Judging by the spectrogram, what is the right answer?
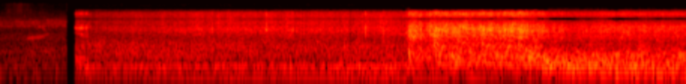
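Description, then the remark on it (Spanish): Heavy rain hisses steadily with a low thunder-like rumble underneath, starting abruptly after a brief quiet moment and swelling louder partway through. No one speaks. “Mira, ¿cómo va a llover? Bueno, querías hacer todo líquido. Ahí tenés líquido.”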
